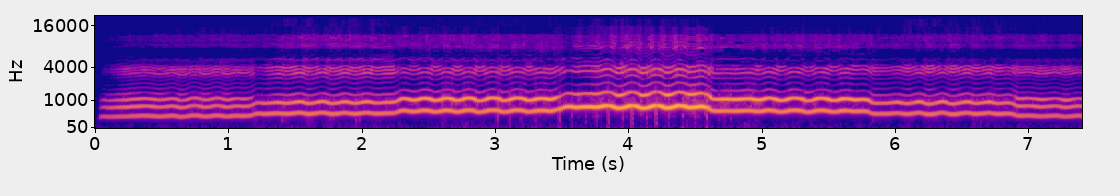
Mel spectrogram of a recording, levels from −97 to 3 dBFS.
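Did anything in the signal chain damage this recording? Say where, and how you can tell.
Yes. Repeated stalls (stutter) in the network jitter buffer: from 3.01 to 4.79 s the music keeps catching, with brief gaps of up to 15 ms bridged by held sound, because late packets starved the buffer.

Right after, from 4.83 to 5.72 s, there's a jitter buffer slow-down. The music drags at 91% speed with unchanged pitch, stretched by repeated pitch periods, adding 87 ms to rebuild the buffer.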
